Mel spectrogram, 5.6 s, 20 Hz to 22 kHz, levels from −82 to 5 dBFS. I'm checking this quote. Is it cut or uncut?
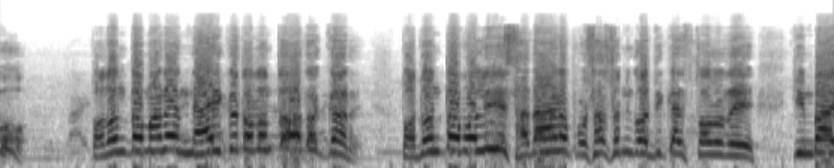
uncut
